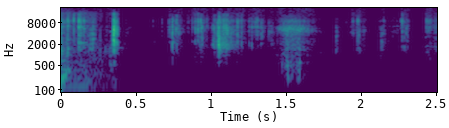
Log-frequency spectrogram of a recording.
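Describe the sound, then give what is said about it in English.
A pack of baseball cards is torn open with faint crinkling and tearing of the wrapper, heard as a few soft, irregular rustles and rips. “There's some good package opening on the mic there.”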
